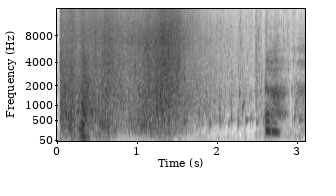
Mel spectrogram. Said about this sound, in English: I lift my head from the gross water. I tripped over a gurney or something.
